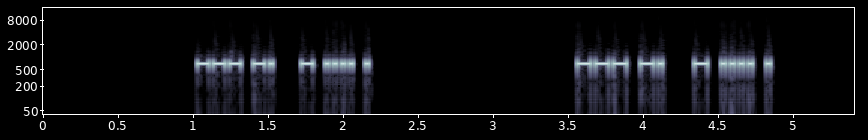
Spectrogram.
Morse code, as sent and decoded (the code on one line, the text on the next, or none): --- -. / - .... / --- -. / - .... .
ON THE ON THE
